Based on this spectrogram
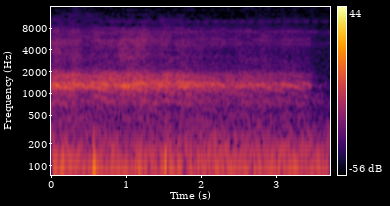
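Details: Crows perched on treetops near their nests in the evening before dark, one giving a single long, drawn-out hoarse caw held for over three seconds, with faint low rumbling background noise.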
